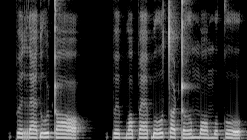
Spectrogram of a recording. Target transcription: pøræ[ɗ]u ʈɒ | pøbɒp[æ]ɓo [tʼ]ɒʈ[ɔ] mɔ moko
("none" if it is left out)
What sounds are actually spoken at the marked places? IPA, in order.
ɗ, æ, t, ɤ

